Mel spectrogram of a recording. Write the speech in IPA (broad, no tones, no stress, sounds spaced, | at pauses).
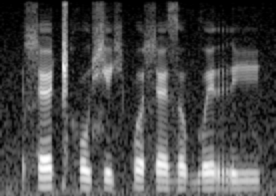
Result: ɬ ɛ ǁʰ o ɕ e ç p ɤ ɬ ɛ z ɤ ɡʷ e r i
